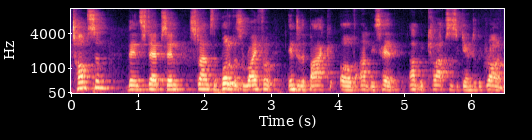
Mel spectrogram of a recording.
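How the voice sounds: Audible room echo surrounds a man speaking at a moderate pace with a fairly high pitch and fairly even intonation.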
